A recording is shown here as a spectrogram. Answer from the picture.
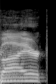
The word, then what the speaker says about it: Byer: So Byer kind of rhymes with Briars.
